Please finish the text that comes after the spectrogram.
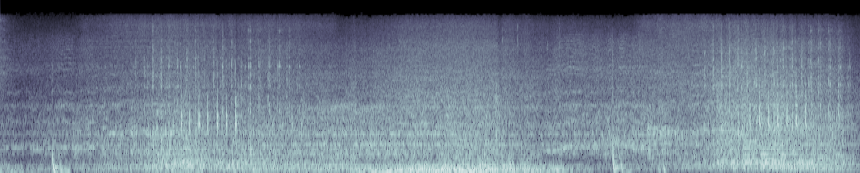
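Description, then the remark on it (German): A foundry blower working air for the furnaces: air is compressed in barrels, pressed down by leather straps, and piped under the floor to supply a blast furnace and two cupola furnaces. A steady, loud mechanical churn with fast rhythmic clatter and a couple of sharp knocks, swelling and easing in waves, with no voices. “Sie haben die Luft dann in den Tonnen, die wird komprimiert, runtergedrückt durch die Lederriemen und ähm, unter unserem Fußboden gehen ähm, Rohre entlang.”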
